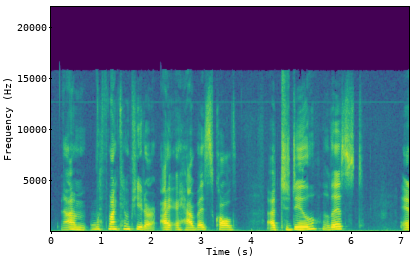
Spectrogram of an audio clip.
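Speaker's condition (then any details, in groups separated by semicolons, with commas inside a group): Damaged diaphragm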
